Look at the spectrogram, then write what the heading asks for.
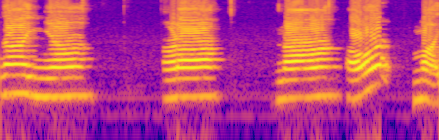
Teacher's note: जो पांचवा वर्ण होता है ङ ञ ण न और म ये क्या होता है नासिक्य होता है ये क्या होता है ये नासिक्य व्यंजन होता है इसीलिए इसे पांचवा अक्षर कहते हैं।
